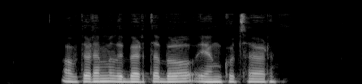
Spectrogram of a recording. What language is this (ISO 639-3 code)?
ces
